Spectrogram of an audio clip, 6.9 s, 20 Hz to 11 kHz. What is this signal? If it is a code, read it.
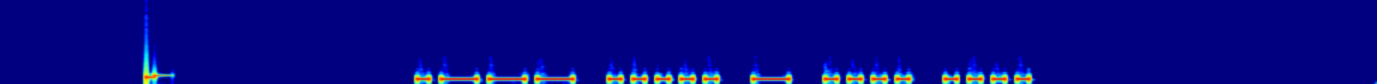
Morse code, heard as a keyed tone, about 21 wpm, 700 Hz. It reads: J5THH
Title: Five Challenging Letter-Number Combinations 20wpm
